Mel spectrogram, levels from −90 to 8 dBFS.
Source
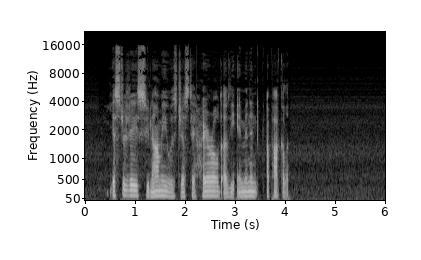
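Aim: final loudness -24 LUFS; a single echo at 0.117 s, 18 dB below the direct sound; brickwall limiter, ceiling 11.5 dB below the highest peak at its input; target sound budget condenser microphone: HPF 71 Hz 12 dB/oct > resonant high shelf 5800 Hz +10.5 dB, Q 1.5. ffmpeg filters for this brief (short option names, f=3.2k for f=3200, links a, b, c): -af "alimiter=limit=-13dB:level=0:latency=1,highpass=71,highshelf=f=5.8k:t=q:w=1.5:g=10.5,aecho=1:1:117:0.126,volume=-0.5dB"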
